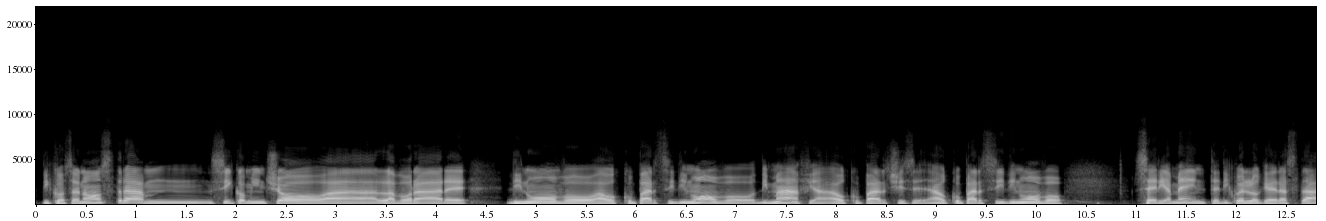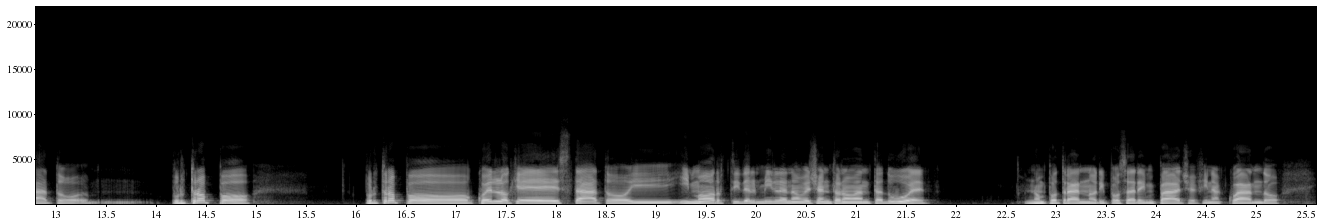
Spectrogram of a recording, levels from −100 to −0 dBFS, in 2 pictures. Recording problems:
muffled; very; fading above 2.5 kHz

